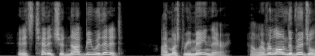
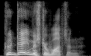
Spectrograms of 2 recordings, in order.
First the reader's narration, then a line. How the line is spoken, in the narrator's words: cried he, with unwonted good humor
